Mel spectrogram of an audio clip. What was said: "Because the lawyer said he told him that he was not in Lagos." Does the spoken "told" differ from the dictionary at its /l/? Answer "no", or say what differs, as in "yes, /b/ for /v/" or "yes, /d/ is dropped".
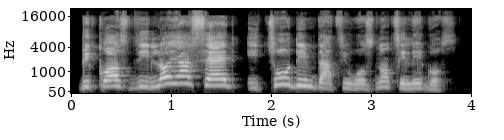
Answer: no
